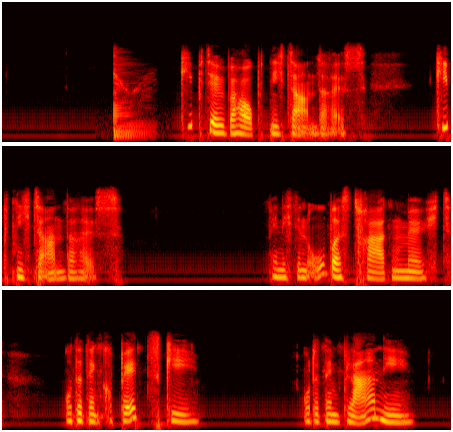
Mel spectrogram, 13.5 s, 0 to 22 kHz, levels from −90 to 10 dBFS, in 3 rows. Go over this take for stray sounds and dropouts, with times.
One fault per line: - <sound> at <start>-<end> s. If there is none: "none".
- thud at 1.1-1.6 s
